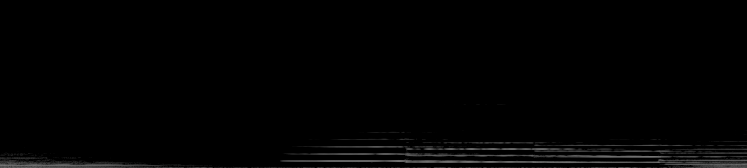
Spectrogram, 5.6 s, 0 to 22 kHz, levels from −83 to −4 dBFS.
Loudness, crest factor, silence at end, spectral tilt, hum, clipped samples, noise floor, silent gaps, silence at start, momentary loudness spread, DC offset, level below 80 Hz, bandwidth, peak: -49 LUFS; 12 dB; 0 s; -5.5 dB/octave; none; under 0.1%; -74 dBFS; none; 0 s; 13 LU; under 0.1%; -74 dBFS; over 20 kHz; -38 dBFS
